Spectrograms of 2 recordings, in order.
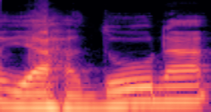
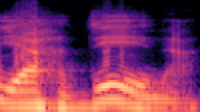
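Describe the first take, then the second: First: ইয়াহদুনা with a long OO after the D; long waw vowel. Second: ইয়াহদিনা with a long EE after the D; long ya vowel. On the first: Teacher giving the masculine plural, long DUU in ইয়াহদুনা. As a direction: hold the DU of ইয়াহদুনা. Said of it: "জমা মুজাক্কার গায়েবের জন্য". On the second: Teacher giving the feminine plural, long DII in ইয়াহদিনা. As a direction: hold the DI of ইয়াহদিনা. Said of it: "জমা মুয়ান্নাস গায়েবের জন্য". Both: Shown as a demonstration.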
